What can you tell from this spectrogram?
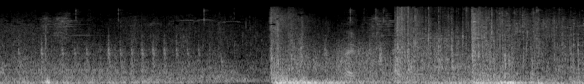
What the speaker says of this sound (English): I'm gonna keep hitting the cannons.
